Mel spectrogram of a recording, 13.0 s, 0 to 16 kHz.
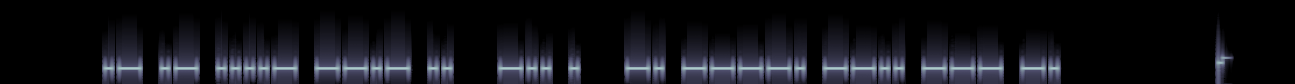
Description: Morse code, heard as a keyed tone, about 17 wpm, 700 Hz. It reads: AA4QI DE N9ZON
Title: USA Callsign DE Callsign - 5 Characters - 17wpm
